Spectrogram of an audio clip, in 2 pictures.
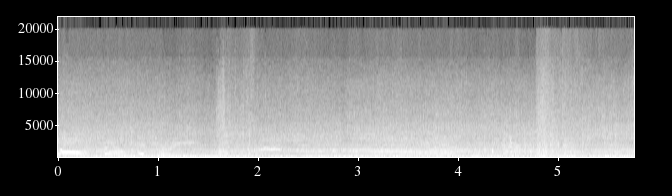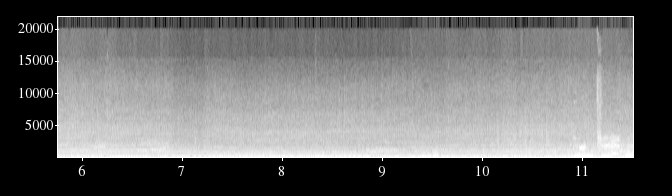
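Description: Race cars roaring around a track in Mafia Definitive Edition, a continuous loud engine drone with shifting whines as the cars pass, and a voice talking over it.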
